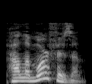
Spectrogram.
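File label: "polymorphism", British English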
